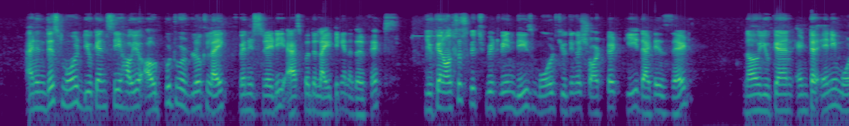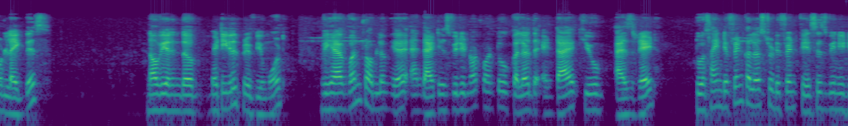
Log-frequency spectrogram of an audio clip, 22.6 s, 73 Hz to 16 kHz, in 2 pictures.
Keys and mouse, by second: 10.2 z.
